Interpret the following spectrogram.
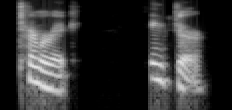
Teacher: the first letter t is a stop disrupts air flow quick sharp staccato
